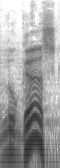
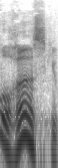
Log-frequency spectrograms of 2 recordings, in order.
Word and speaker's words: Luhansk: Aliás, essa diferença de pronúncia é um retrato do problema, porque os russos, inclusive a população local, que é majoritariamente russa ou de origem russa, eles chamam a região de Lugansk e os ucranianos chamam de Luhansk.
